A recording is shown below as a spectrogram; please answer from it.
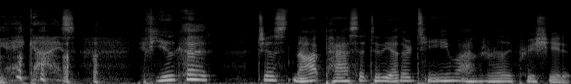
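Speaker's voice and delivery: high, faint whisper. Showing how their voice sounds while coaching players, weak whispering coaching voice. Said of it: "That's how I sound".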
